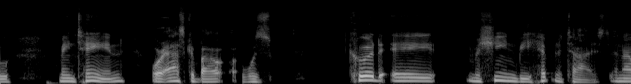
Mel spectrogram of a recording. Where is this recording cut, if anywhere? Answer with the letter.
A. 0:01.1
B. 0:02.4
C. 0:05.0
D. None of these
B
